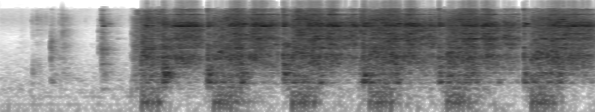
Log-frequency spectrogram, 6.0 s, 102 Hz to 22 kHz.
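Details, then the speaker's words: Craftsman Bushwacker 25cc hedge trimmer, model 358.795792, broken fuel pickup line: fires after pulls, buzzes in uneven bursts only on primed fuel, choke closed; fuel starvation. "so it does fire off I like to hear it run a little longer with the choke clothes nothing's going in it put a little fuel in there"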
